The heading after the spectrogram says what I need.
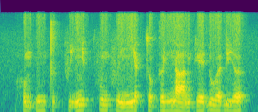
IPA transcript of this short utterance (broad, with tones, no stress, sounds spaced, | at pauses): h o̰˧˨ m ʔ ɨ̤˨˩ m t̪ ə˨˩ t̚ f ḭ˧˨ ɲ ə˦˥ t̚ f u˨˦ n f ɨ˧˩ n ɲ a˦˥ k̚ s o̰˧˨ k ə˨˦ j ŋ aː˧˩ n k e˨˦ ɗ u˧ ə̯ ɗ i˧ ə̯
